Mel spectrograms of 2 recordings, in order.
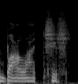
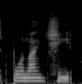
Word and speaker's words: Bolaji: My name is not Balaji. My name is Bolaji.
